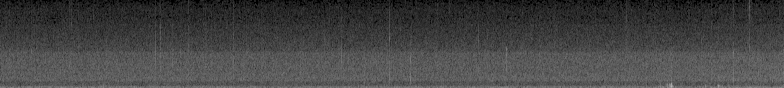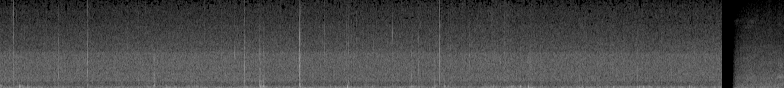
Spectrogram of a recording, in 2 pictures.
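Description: Steady hiss of rain falling through woodland, with scattered sharp drips, taps and leaf-litter rustles, mostly in the second half.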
